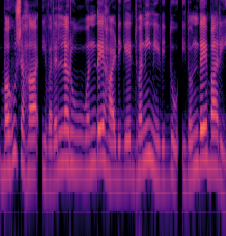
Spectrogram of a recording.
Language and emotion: Kannada, neutral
